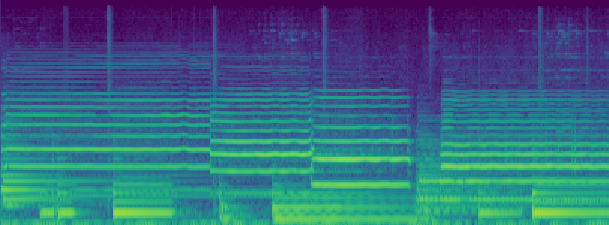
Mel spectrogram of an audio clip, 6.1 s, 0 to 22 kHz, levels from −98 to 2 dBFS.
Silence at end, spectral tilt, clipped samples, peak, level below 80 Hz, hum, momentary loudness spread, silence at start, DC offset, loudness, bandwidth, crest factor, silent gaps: 0 s; -7 dB/octave; under 0.1%; -6 dBFS; -34 dBFS; none; 6 LU; 0 s; under 0.1%; -20 LUFS; 9.4 kHz; 14 dB; none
